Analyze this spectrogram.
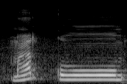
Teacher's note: ஃபத்ஹாவோ தொம்மாவோ தொடர்ந்து ரா சுக்குன் வரும்போது அந்த ரா வல்லினமாக இருக்கும்.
